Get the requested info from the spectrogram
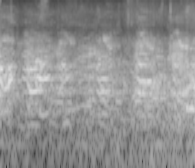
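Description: A colony of California sea lions barking, many calls overlapping continuously.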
